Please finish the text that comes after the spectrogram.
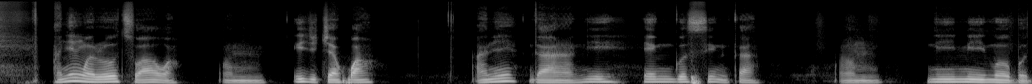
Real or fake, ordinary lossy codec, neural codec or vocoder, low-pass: fake; none; autoencoder, 48 kHz, 32 numbers a frame, DAC-VAE, trained on Japanese speech; none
